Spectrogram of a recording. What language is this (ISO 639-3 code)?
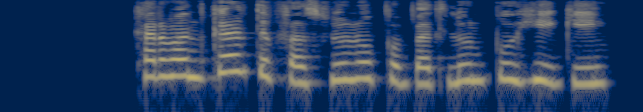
pus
